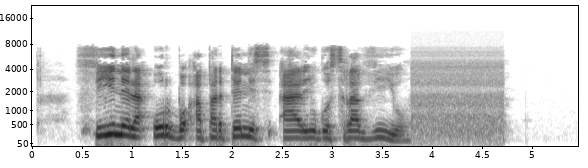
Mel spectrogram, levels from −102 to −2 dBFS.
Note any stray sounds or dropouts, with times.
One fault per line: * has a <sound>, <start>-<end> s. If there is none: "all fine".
all fine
